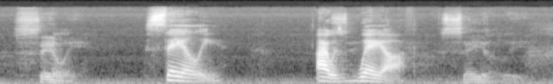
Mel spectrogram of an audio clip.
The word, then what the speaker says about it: Saili: Saili. That is beautiful. Saili. I was way off. Saili. I was going to say sail because S-A-I-L, but I didn't know. Because she pronounced it S-A-Y-U-H. Right. Lee. Saili.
